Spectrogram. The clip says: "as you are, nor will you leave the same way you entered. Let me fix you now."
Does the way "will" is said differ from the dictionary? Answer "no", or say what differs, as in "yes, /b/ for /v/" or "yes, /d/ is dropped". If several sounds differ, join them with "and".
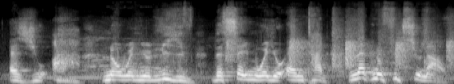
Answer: yes, /n/ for /l/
